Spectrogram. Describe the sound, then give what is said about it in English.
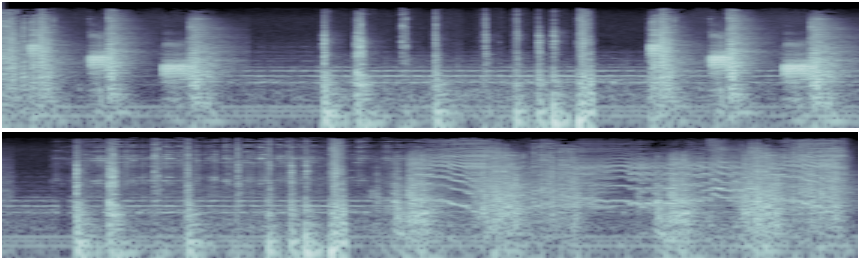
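Keys jingle and rattle as latchkeys turn in door locks as grown-ups arrive home from work at the dinner hour, producing a string of sharp metallic clicks and clacks that come in irregular bursts, with no voices. “Time for the turning sound of latchkeys to echo throughout the land as grown-ups arrive home from work.”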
